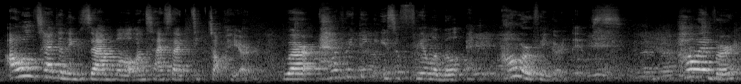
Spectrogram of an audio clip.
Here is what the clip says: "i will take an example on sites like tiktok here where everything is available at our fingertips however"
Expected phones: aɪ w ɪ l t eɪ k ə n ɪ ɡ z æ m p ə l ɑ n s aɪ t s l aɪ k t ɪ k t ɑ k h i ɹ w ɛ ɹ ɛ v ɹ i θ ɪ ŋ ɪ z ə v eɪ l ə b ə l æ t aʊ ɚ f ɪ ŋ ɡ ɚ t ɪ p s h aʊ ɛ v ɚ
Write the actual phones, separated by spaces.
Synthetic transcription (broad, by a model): aɪ w ɪ l t eɪ k ə n ɪ ɡ z æ m p ə l ɑ n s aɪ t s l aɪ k t ɪ k t ɑ k h i ɹ w ɛ ɹ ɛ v ɹ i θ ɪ ŋ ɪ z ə f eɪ l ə b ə l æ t aʊ ɚ f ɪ ŋ ɡ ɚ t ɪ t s h aʊ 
